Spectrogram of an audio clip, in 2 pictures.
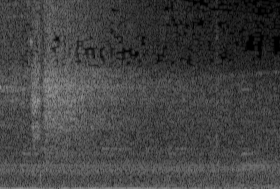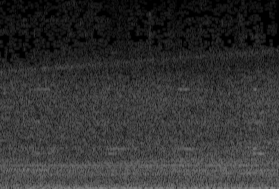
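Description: NJ Transit passenger coaches rolling past at close range: a steady deep rumble of wheels on the rails, with a brief hiss just after the start.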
